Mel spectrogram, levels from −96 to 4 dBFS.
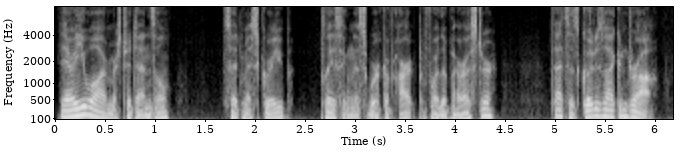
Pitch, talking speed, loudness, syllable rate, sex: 100 Hz, 225 wpm, -18 LUFS, 6.6 syllables/s, male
